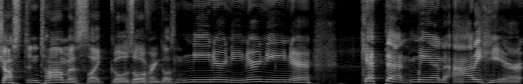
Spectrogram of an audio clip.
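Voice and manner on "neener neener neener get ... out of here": put-on whiny crybaby voice, higher and quieter. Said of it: "such a whiny little baby".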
